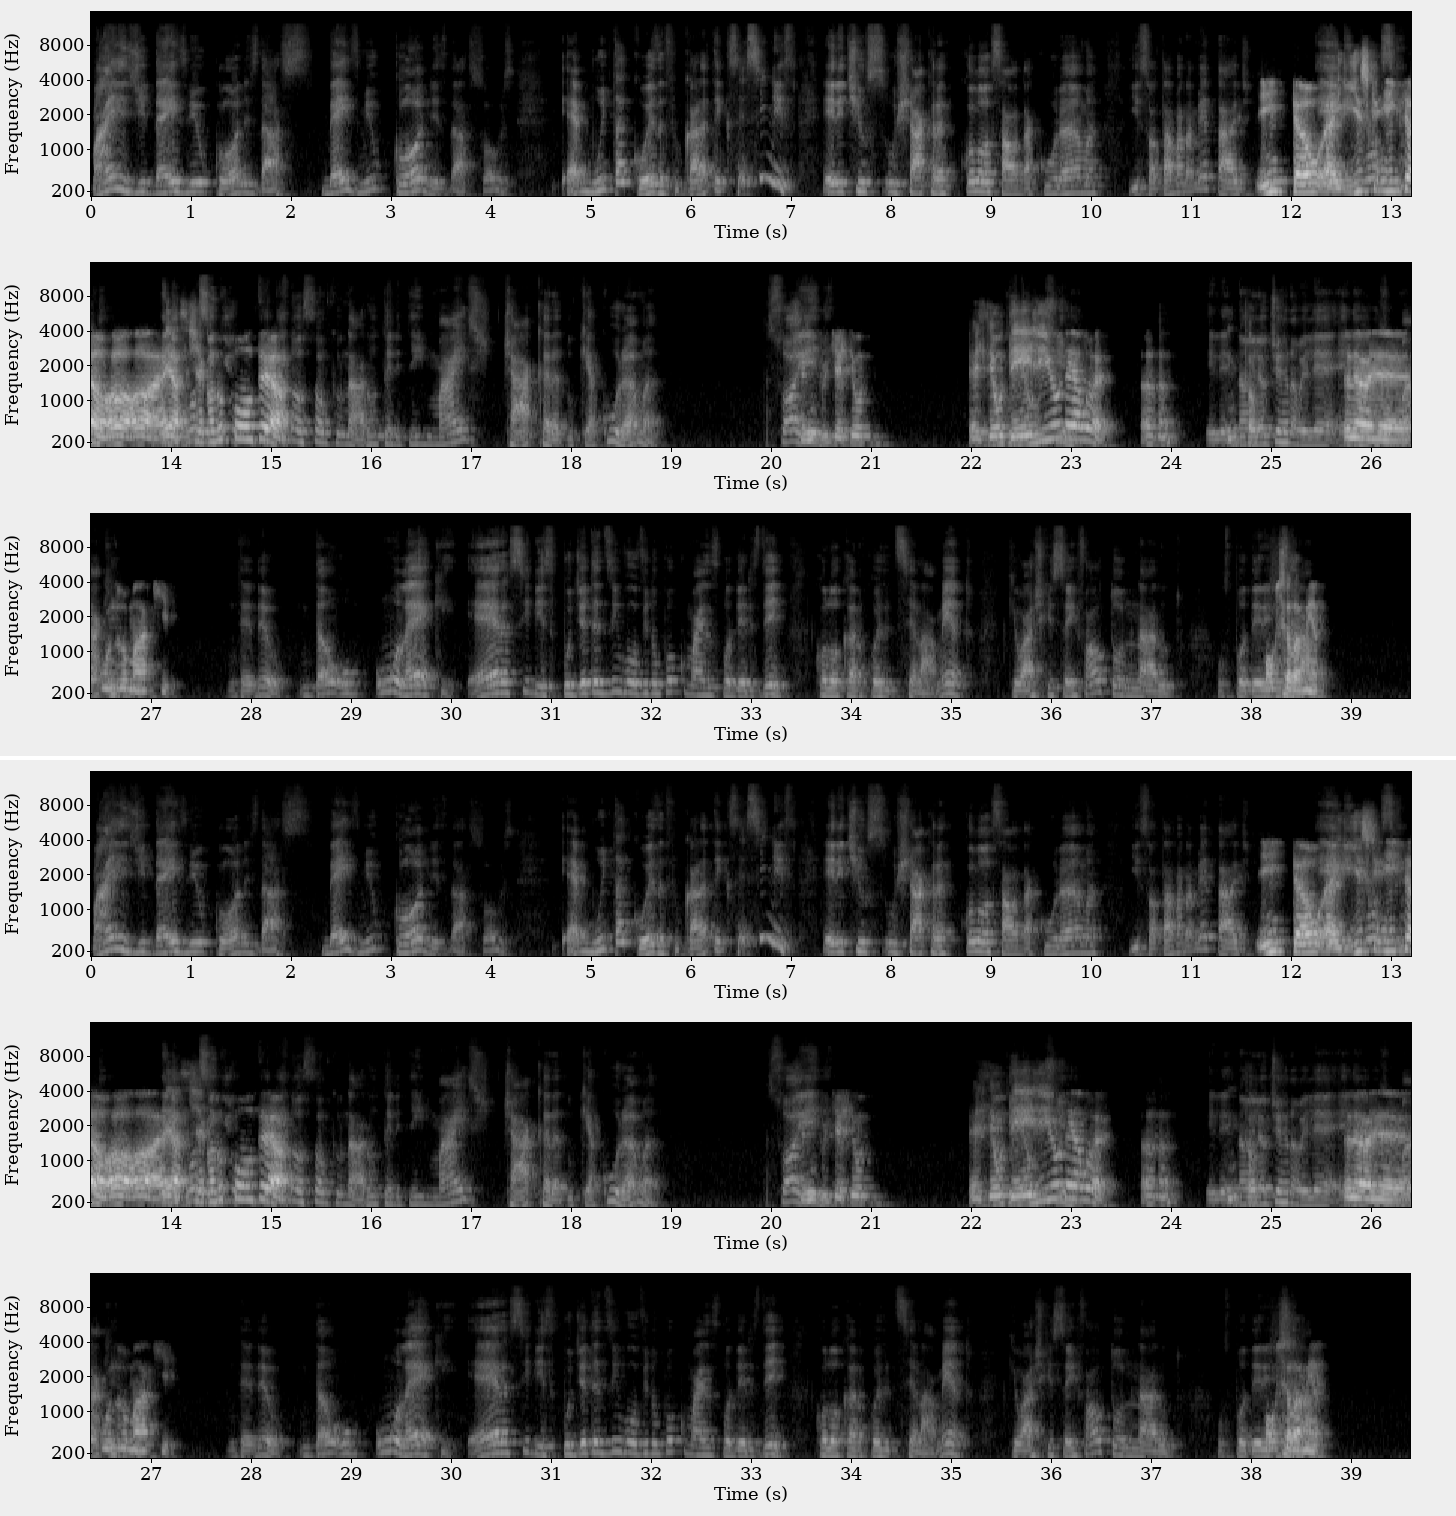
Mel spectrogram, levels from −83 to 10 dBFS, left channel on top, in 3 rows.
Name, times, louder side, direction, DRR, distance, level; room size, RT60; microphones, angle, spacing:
voice 1, 0.0-4.4 4.7-10.0 10.4-11.6 12.2-13.1 13.9-14.7 15.0-18.8 19.9-20.6 22.3-23.1 24.3-26.5 27.8-35.1 35.6-37.2 37.7-38.6, left 2 dB, 20° left, 1.6 m, -36 dB
voice 2, 11.6-15.2 20.3-20.9 22.0-23.3 23.7-24.0 24.5-24.8 25.7-27.2 38.1-38.7, left 2 dB, 85° left, 2.7 m, -22 dB
14.5 x 8.3 x 2.8 m
head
